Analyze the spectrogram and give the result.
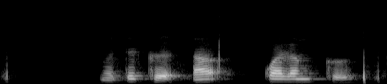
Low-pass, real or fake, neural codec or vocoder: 9.9 kHz; real; none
